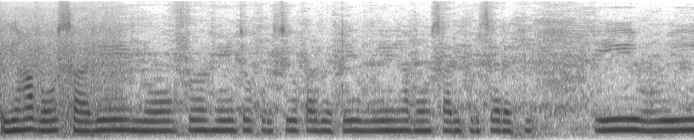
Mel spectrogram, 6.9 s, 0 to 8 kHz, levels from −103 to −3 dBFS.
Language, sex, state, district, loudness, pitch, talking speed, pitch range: Hindi, female, Maharashtra, Nagpur, -33 LUFS, 215 Hz, 155 wpm, 210-220 Hz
